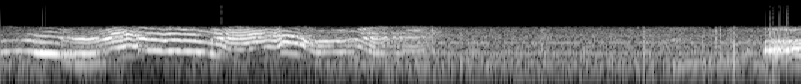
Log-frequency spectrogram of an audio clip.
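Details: Vocal three-legged female Chihuahua puppy "talking": a short wavering, bending whine-howl in the first second and a half, followed by quieter sound and a brief noise at the end.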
